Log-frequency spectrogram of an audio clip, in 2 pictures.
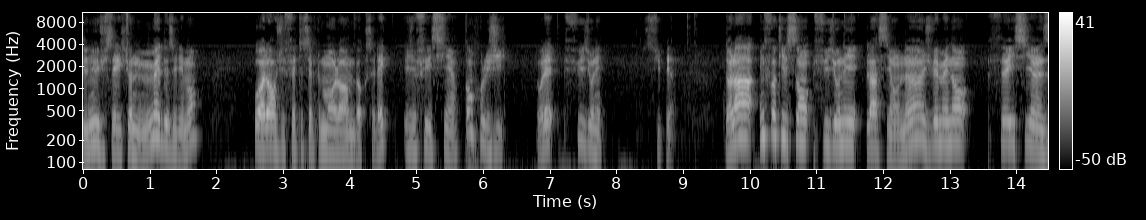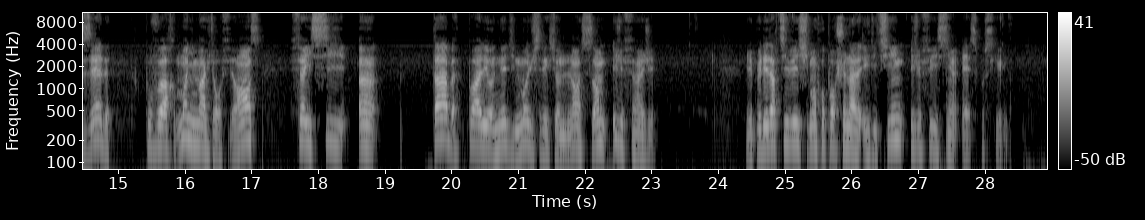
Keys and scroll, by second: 3.5 b, 5.9 ctrl+j, 7.2 KP_1, 8.1 a, 14.9 z, 19.9 Tab, 20.5 a, 20.8 a, 22.3 g, 27.3 s.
